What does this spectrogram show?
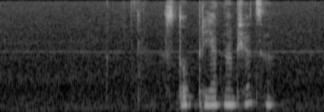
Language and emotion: Russian, neutral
